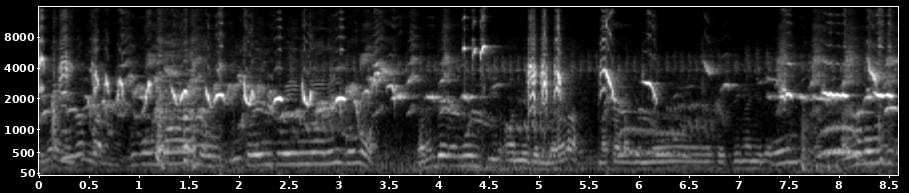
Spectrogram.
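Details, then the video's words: Agitated greater green leafbird pouring out ngobra and jamtrok song: rapid varied phrases mixing nasal squawks, warbled whistles and sharp clicks, pausing briefly before resuming with clear high notes. "CUCAK IJO GACOR INI NGOBRA DAN JAMTROK SUARA GACORNYA BIKIN CUCAK IJO MANA PUN EMOSI"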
